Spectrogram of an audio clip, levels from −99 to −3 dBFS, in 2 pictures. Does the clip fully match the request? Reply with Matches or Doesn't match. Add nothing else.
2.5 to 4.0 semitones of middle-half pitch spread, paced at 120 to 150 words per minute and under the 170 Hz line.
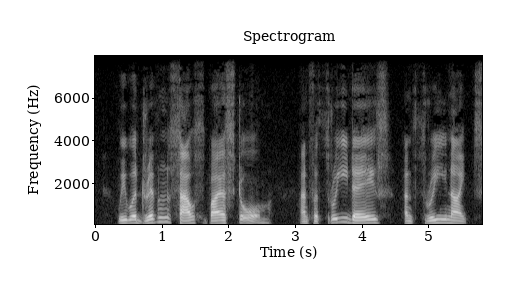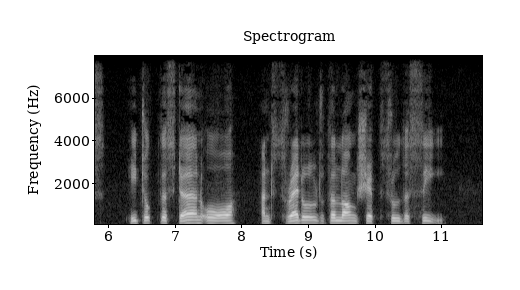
Matches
